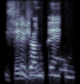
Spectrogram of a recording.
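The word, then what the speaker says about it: Xi Jinping: with the Chinese president uh with am I pronouncing this right? Xiang Xi Jangping Xi Jangping.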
